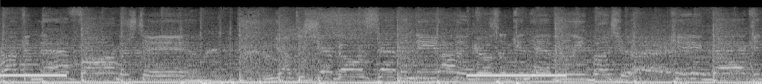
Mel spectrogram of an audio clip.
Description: Ringback tone (Europe, 425 Hz), with noise.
